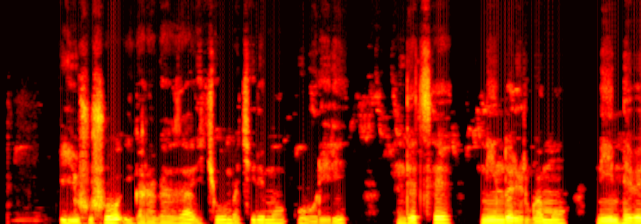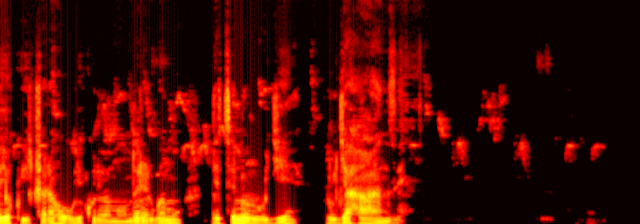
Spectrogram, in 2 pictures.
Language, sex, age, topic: Kinyarwanda, male, 18-24, finance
